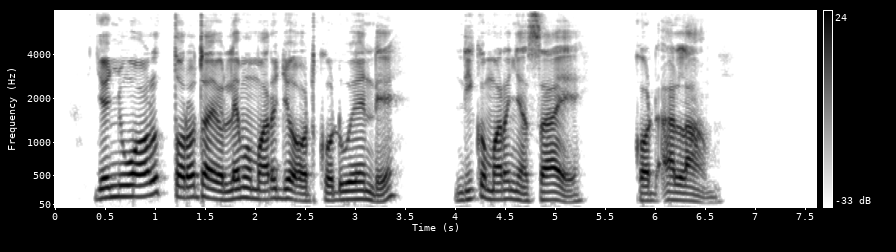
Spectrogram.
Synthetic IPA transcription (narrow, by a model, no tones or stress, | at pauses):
d͡ʒɔɲwɔlt̪ɔɾɔtajɔlɛmɔmard͡ʒɔːtkɔdwende | ndikomarɲasae | kɔda̰la̰m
